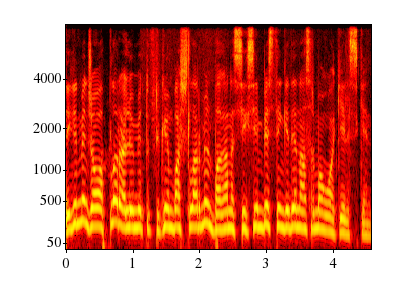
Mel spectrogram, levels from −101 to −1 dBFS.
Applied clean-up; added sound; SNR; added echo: neural mask model Resemble Enhance denoiser.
